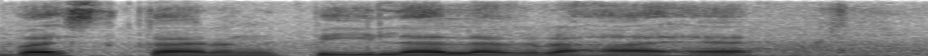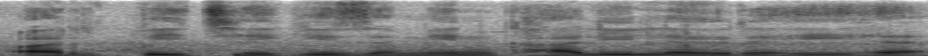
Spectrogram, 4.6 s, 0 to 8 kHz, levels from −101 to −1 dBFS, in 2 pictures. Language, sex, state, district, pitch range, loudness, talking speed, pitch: Hindi, male, Madhya Pradesh, Katni, 135-150 Hz, -18 LUFS, 195 wpm, 145 Hz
